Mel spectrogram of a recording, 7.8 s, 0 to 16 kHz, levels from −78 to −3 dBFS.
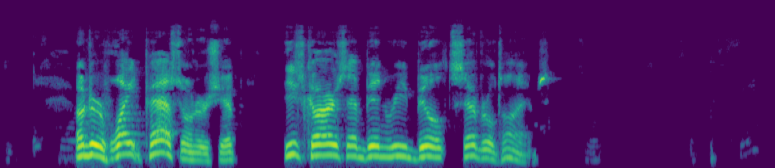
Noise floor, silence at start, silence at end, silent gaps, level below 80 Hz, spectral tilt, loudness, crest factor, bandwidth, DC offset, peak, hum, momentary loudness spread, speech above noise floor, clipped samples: -82 dBFS; 0.75 s; 2.3 s; 2.71-2.76 s; -64 dBFS; -5 dB/octave; -17 LUFS; 18 dB; 9.8 kHz; under 0.1%; 0 dBFS; none; 11 LU; 66 dB; under 0.1%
